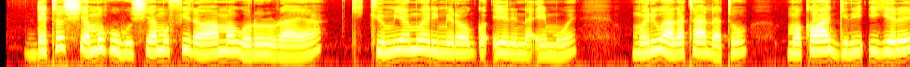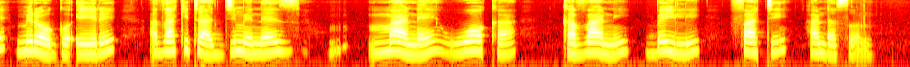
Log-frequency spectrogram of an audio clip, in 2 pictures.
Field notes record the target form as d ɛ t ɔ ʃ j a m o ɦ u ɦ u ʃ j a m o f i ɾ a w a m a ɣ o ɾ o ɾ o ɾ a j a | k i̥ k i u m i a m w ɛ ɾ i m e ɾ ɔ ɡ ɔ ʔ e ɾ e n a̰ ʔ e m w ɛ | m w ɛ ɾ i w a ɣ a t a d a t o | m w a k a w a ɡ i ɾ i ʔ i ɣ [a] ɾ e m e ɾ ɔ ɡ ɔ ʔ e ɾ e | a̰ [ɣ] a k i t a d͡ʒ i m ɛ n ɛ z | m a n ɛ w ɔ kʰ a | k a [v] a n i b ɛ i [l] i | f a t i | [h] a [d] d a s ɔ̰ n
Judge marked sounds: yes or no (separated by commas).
no, no, yes, yes, yes, no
